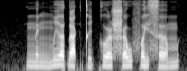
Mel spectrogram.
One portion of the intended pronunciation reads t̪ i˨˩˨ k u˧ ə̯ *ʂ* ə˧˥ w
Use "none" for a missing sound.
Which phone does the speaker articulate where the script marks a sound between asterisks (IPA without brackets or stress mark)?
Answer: ʂ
